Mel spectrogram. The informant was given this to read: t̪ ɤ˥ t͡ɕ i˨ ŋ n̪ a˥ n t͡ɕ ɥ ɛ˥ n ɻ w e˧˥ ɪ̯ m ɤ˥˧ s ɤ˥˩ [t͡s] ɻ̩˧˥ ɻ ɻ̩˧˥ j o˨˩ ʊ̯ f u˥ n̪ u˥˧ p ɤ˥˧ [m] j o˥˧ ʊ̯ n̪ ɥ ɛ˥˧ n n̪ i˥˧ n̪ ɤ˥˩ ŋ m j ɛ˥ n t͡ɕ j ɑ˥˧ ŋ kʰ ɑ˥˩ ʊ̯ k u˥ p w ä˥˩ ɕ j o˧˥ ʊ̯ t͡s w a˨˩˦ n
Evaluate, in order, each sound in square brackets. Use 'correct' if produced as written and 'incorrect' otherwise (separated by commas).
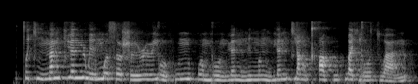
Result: incorrect, correct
